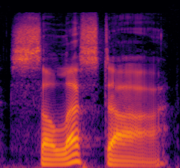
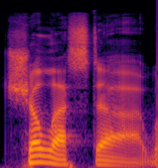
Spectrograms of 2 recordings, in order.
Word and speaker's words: celesta: Next is celesta, or you could say celesta with a ch sound, or you could say celeste, spelled with an e at the end instead of an a. Celeste, celesta, celesta, celeste, all of those.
